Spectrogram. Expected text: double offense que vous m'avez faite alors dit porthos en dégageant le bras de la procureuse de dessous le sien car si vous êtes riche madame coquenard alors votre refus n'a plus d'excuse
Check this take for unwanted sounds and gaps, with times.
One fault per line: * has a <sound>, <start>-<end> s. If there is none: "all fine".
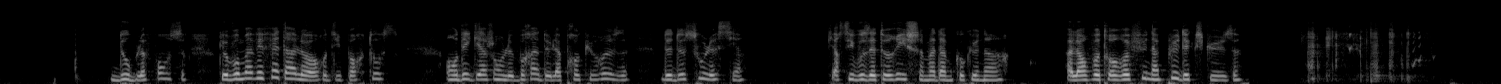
* has a laugh, 0.7-0.8 s
* has a squeak, 13.0-14.4 s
